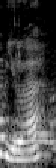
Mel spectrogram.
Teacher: Nah, pada kata bila, bunyi I dengan ciri tinggi, depan, dan tidak bulat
